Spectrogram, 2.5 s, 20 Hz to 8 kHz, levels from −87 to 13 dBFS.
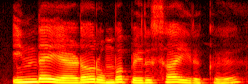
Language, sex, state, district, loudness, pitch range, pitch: Tamil, female, Tamil Nadu, Nilgiris, -13 LUFS, 205-245 Hz, 225 Hz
